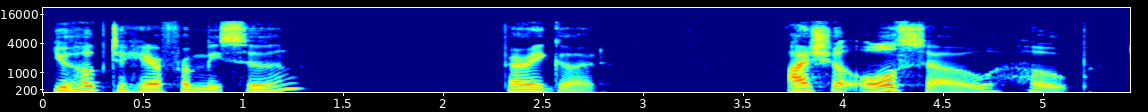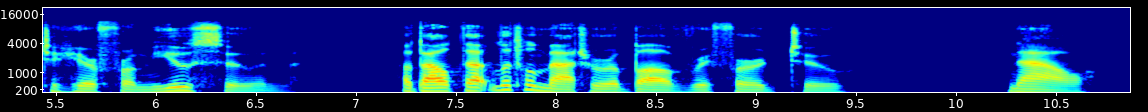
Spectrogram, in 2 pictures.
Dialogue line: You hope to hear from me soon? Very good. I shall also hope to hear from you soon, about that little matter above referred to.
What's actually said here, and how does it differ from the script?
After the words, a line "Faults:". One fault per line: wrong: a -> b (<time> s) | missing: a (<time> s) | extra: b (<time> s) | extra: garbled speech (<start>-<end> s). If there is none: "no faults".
You hope to hear from me soon? Very good. I shall also hope to hear from you soon, about that little matter above referred to. Now
Faults:
extra: Now (10.2 s)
